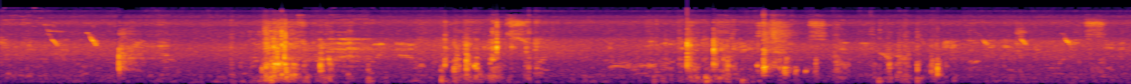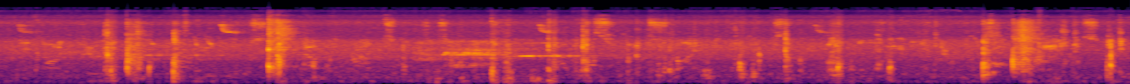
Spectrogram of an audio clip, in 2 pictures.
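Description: Dry coconut husks knock and clatter as they are tossed onto a pile.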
